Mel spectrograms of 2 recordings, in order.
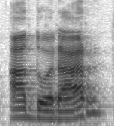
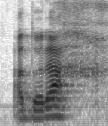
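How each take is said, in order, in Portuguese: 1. O R final é uma batida rápida. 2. O R final é um som raspado na garganta. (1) "O mesmo R que você usou entre o O e o A, você usa no final" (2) "dá uma raspadinha"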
